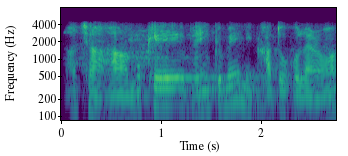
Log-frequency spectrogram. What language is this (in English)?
Sindhi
